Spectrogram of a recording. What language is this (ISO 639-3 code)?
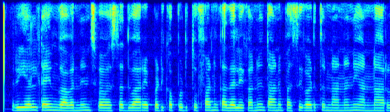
tel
